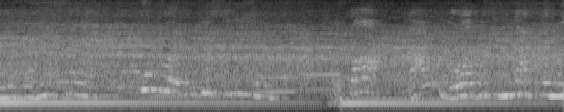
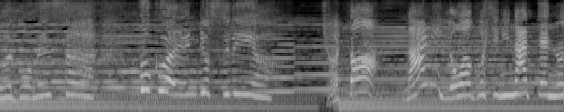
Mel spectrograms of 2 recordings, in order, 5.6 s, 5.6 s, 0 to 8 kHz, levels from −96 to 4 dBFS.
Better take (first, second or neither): second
